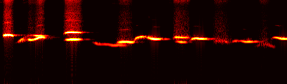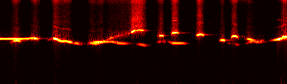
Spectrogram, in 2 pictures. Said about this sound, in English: Talk about theme. Go ahead. You whistle your theme. I'll whistle my theme. It'll sound terrible on the podcast.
